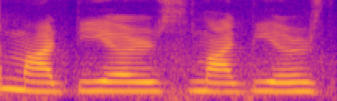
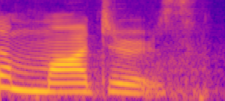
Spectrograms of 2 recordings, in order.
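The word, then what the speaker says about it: martyrs: तो आप मार्टर्स को आप ऐसे नहीं पढ़ेंगे, मार्टियर्स ऐसे नहीं, उसका सही प्रोनाउंसिएशन है द मार्टर्स.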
